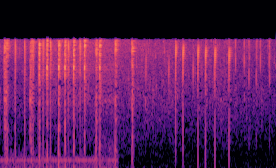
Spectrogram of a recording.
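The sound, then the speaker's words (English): Rapid trains of sharp whale clicks forming coda click sequences, a dense rattling burst at first that thins into a sparser, evenly spaced sequence of crisp clicks. No voices. “They also emulate each other's songs or codas.”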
